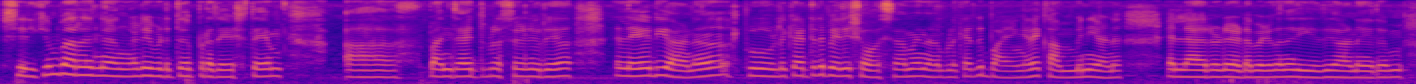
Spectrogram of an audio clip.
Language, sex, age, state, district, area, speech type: Malayalam, female, 18-30, Kerala, Alappuzha, rural, spontaneous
